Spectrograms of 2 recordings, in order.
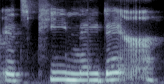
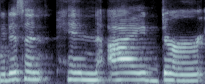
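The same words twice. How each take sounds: First: "Pinader" said slowly, with an open "-ader"; slow correction, "Pinader"; right pronunciation. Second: "Pinider" said slowly, ending in a flat "-ider"; slow "Pinider", the way people get it wrong; wrong pronunciation. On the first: Correcting how the pen group says it, slowly and deliberately. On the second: Listener question on the brand name, the wrong way said slowly. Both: Shown as a demonstration. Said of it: "pronouncing Pinida wrong".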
